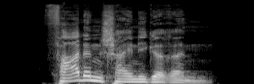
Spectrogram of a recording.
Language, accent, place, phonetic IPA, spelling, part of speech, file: German, Germany, Berlin, [ˈfaːdn̩ˌʃaɪ̯nɪɡəʁən], fadenscheinigeren, adjective, De-fadenscheinigeren.ogg
- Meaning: inflection of fadenscheinig: 1. strong genitive masculine/neuter singular comparative degree 2. weak/mixed genitive/dative all-gender singular comparative degree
